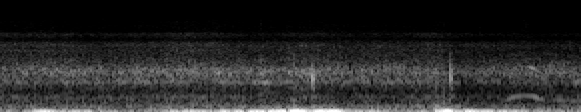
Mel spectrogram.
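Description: Wind buffeting the microphone of a helmet-mounted camera on a mountain bike riding fast over a concrete sidewalk, a loud rumble with steady tyre hiss. Two sharp knocks, about a second in and again near the end, as the bike jolts over the pavement joints.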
